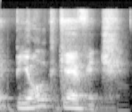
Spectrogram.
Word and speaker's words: Piontkewicz: É Piontkewicz.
